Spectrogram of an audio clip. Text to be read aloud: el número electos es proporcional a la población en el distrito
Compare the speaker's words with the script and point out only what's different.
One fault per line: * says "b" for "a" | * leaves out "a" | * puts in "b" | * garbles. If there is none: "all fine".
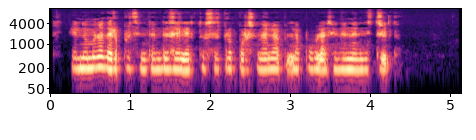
* puts in "de representantes"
